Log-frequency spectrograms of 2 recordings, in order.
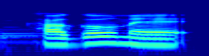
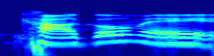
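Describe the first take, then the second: First: The word has a Japanese-style emphasis. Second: The word has an English-style emphasis. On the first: "Kagome is the Japanese" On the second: "Kagome is the English pronunciation"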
